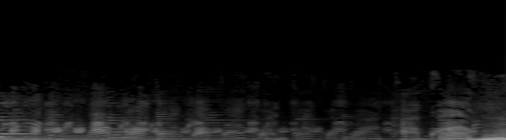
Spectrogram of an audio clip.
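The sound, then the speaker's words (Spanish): A sung voice imitates a duck, delivering a few nasal quacks in rhythm over light musical accompaniment in a Spanish-language song about a little duck, fairly loud, with the last quack the strongest. “Y la patita, pues qué va a hacer, cuando le pidan contestará: coman mosquitos, cuara, cuac, cuac.”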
